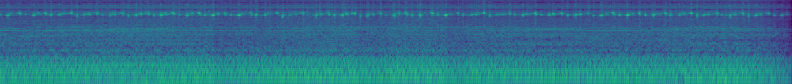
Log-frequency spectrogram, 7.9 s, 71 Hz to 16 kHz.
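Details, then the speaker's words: 2003 BMW E46 M3 at idle: steady shrill squeal from the belt drive after two idler bearings were replaced; owner now believes the belt itself is squeaky, not yet confirmed; exhaust flange leak retightened. "think i've figured out what it is it is actually the belt it's really squeaky"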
